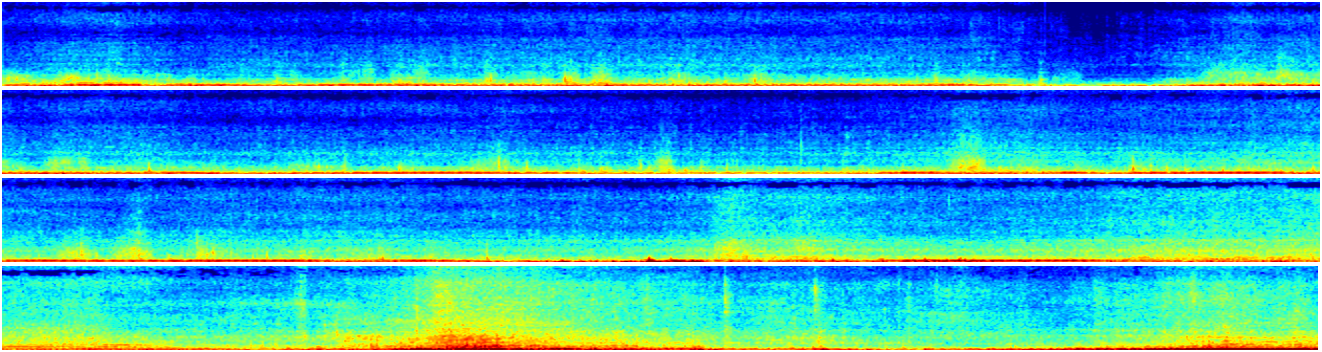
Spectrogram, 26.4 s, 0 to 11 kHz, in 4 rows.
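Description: Porsche Cayenne S 4.5-litre V8 running at low revs as it crawls over a rutted dirt track, its note wavering up and down. There are a few sharp knocks about two-thirds of the way through, and the revs climb twice near the end as it is driven harder.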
